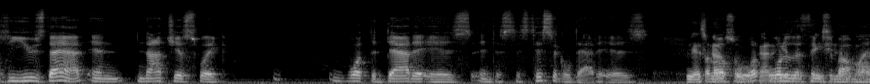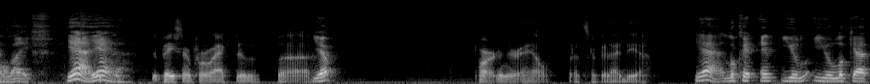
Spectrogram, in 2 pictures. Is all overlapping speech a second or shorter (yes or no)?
no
